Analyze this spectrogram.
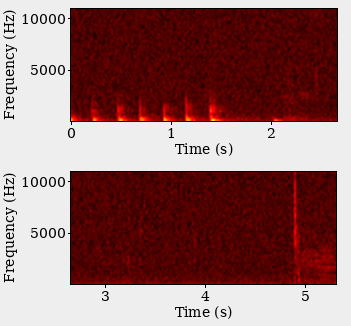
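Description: A quick, evenly spaced run of six firm knocks on a door, then one more knock after a short pause, followed by near silence and a faint click at the end.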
